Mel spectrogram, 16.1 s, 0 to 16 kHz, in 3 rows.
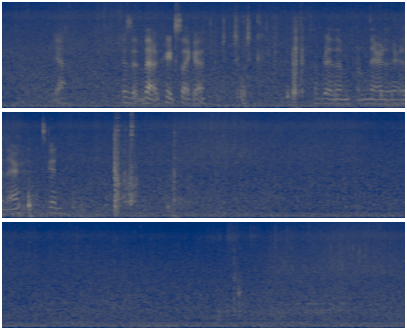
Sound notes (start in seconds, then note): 2.9 imitates ticking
